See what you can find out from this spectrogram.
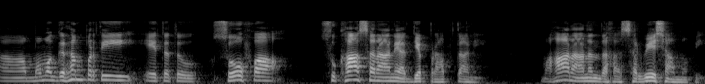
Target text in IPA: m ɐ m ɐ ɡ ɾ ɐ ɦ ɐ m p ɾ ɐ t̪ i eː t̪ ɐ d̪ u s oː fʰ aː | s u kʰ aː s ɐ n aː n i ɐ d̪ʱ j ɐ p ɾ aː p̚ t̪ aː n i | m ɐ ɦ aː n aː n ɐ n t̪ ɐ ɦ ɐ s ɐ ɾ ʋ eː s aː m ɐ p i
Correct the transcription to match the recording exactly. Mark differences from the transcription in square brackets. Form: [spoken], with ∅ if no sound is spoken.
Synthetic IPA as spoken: m ɐ m ɐ ɡ ɾ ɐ ɦ ɐ m p ɾ ɐ t̪ i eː t̪ ɐ [t̪] u s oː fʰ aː | s u kʰ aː s ɐ n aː n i ɐ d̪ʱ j ɐ p ɾ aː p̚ t̪ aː n i | m ɐ ɦ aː n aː n ɐ n [d̪] ɐ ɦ ɐ s ɐ ɾ ʋ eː [ʃ] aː m ɐ p i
